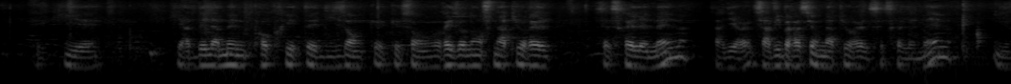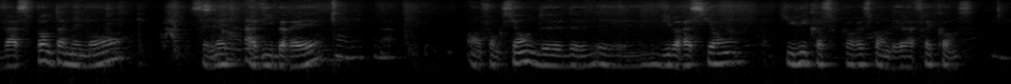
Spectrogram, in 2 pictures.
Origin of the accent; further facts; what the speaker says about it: Poland; Je suis polonais, donc il y a des gens qui se débrouillent avec l'alcool là-bas.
